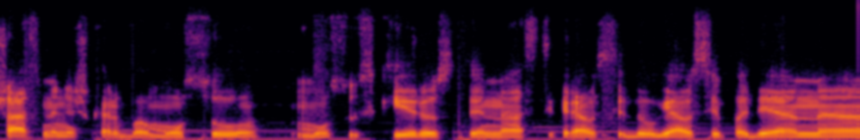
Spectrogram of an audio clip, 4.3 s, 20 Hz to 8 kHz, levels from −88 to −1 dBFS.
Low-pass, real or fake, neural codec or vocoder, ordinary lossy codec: 7.2 kHz; real; none; Opus, 24 kbps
